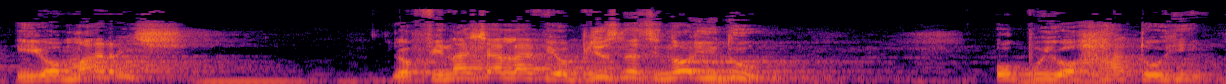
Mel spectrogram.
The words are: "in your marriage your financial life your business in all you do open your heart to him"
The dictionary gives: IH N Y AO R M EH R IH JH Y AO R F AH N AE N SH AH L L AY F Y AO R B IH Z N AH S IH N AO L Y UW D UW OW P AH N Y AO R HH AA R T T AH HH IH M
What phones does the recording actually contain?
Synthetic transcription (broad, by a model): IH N Y AO M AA R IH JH Y AO F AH N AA N SH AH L L AY F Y AO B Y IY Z N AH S IH N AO W Y UW D UW OW P AH N Y AO HH AA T T AH HH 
